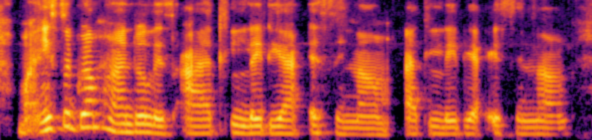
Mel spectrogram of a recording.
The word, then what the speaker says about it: Lydia: that's a trick yeah ladies my name is Lydia like Lydia like the English lady those colleague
